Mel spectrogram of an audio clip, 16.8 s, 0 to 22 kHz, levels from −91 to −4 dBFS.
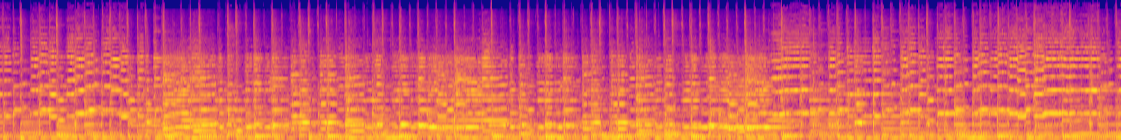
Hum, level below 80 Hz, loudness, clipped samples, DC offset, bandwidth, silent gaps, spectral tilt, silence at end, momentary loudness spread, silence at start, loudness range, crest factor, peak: none; -36 dBFS; -13 LUFS; under 0.1%; under 0.1%; 20 kHz; none; -4.5 dB/octave; 0 s; 4 LU; 0 s; 1 LU; 14 dB; 0 dBFS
